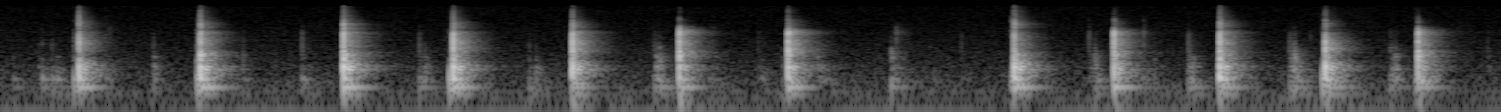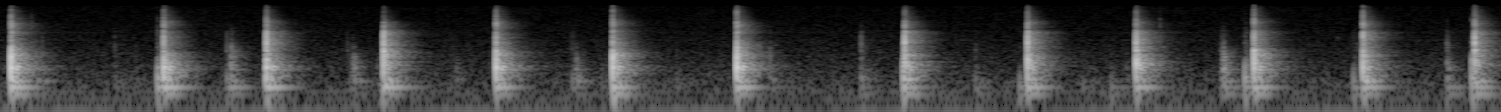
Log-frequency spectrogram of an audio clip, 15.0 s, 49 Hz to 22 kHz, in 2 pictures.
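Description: A fingertip pokes and pops the hollow silicone bubbles, one after another, on a round rainbow silicone pop-it fidget toy resting on a white table. About 25 short, dry, bright pops come at a steady pace, each with a crisp snap and a mid-pitched body that dies away almost instantly. There are faint gaps of near silence between them.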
